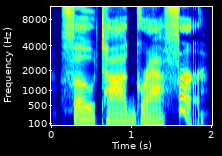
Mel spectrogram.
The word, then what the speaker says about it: photographer: The word photograph, Photograph, but photographer, photographer, and photographic, photographic. Same root word, completely different stress patterns.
